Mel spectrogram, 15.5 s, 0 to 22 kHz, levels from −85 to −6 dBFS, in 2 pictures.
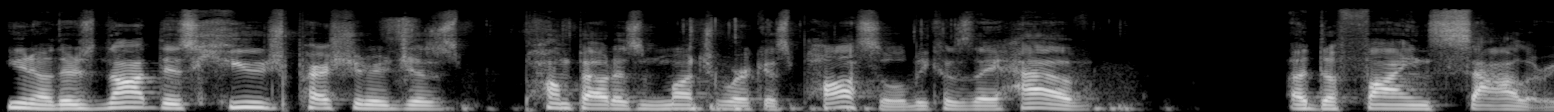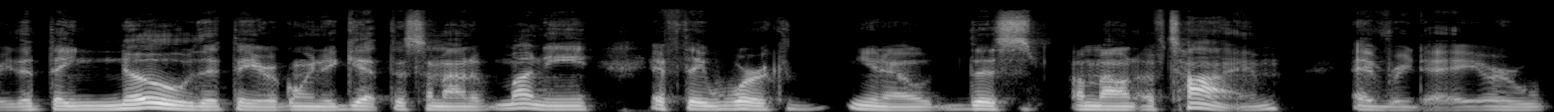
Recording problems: none

